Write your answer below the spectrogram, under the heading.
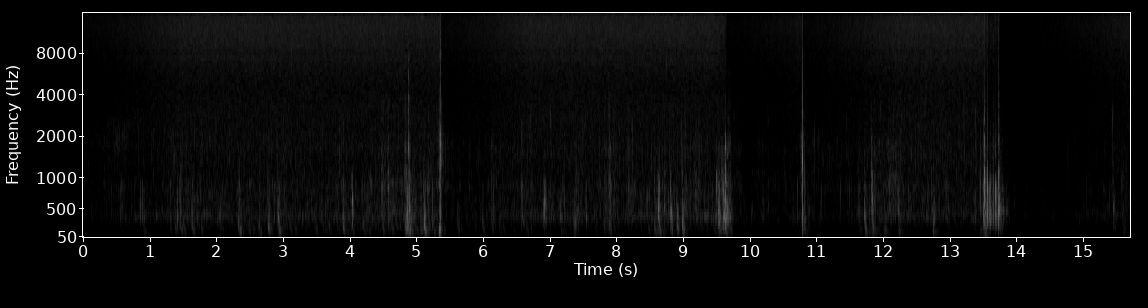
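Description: Muffled underwater sound picked up by a camera in a shallow river: irregular low knocks, clicks and short bursts of rushing noise. It breaks off and changes abruptly several times.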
